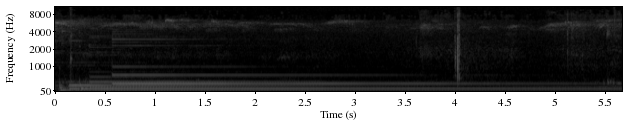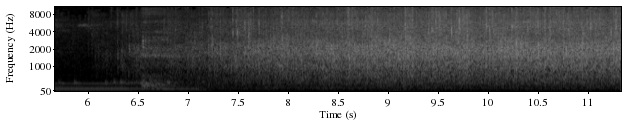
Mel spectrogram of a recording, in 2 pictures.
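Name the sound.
sustained applause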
